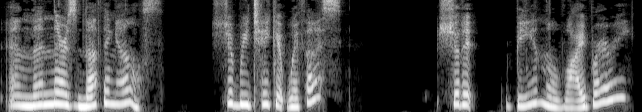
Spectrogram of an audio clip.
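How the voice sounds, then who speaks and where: Girl doing a high sweet young pony, curious, kinda comforting, cartoon dub. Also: animated, a little slow, darkish tone. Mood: curious, sympathetic. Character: gentle, reassuring young female pony, curious and sympathetic. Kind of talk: cartoon dialogue in a comic audio dub.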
